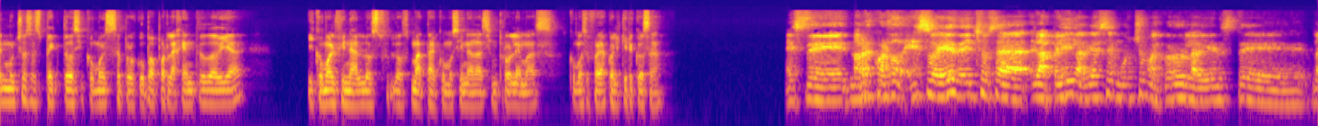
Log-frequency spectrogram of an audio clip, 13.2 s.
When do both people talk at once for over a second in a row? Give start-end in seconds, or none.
none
